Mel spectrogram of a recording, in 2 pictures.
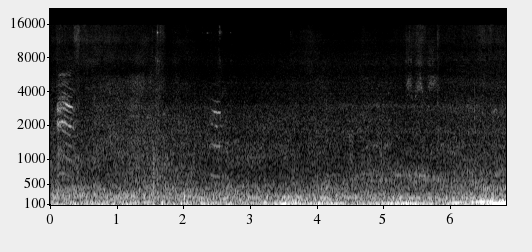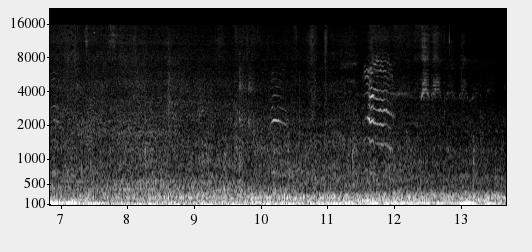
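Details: Homeless stray tabby cat outdoors waiting for attention and food: a few short, high, thin meows spaced several seconds apart, faint against a constant low rumble of passing traffic.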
